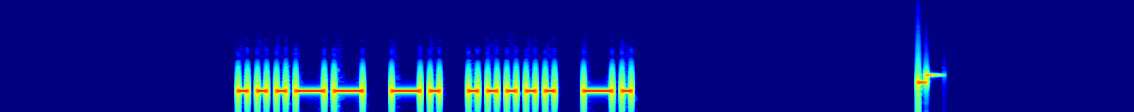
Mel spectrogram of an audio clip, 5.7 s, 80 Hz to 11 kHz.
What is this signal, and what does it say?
Morse code, heard as a keyed tone, about 25 wpm, 700 Hz. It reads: 3N5N
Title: Common Cut Numbers - 4-Digit 25wpm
